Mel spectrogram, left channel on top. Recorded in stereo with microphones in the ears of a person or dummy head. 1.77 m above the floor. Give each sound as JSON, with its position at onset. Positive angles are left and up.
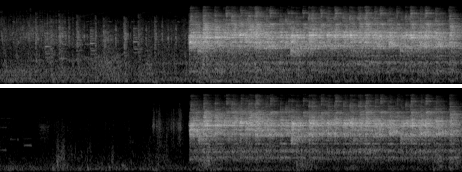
{"t": 1.9, "sound": "a rattle", "side_deg": 30, "distance_m": 1.7}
